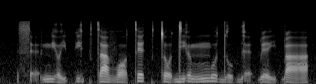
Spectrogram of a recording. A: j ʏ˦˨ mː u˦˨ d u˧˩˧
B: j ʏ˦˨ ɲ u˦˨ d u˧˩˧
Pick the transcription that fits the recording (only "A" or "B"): A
